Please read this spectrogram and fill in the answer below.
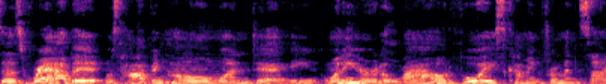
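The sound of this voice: Lively intonation across an unforced reading voice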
